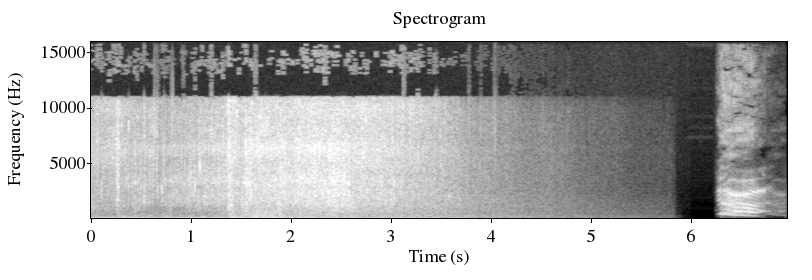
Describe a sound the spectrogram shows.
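A deep roar rumbles as burning rocks tumble, slowly fading away.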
